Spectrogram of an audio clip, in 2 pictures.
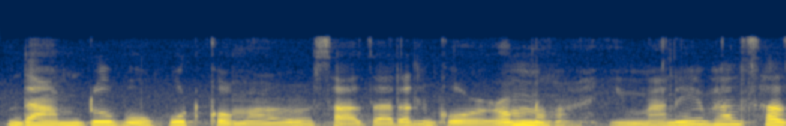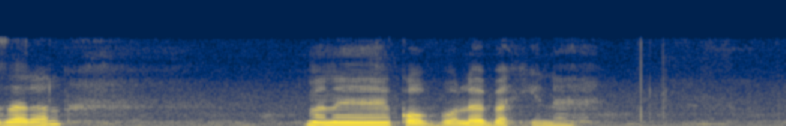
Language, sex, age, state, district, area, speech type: Assamese, female, 45-60, Assam, Dhemaji, urban, spontaneous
